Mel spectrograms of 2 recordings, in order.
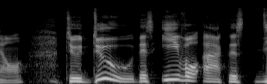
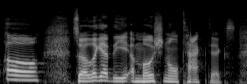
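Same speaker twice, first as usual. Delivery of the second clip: normal talking voice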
